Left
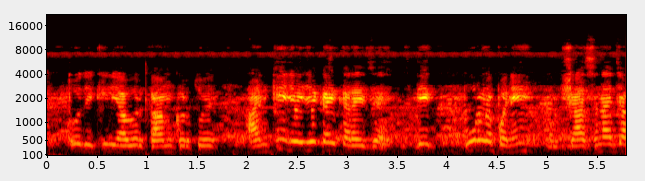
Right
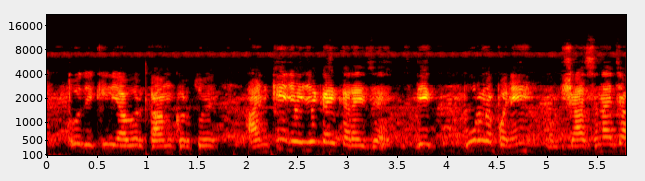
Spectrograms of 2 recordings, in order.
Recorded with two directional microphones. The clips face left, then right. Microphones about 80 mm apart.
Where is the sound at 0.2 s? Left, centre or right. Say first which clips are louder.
Left 2 dB; left.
